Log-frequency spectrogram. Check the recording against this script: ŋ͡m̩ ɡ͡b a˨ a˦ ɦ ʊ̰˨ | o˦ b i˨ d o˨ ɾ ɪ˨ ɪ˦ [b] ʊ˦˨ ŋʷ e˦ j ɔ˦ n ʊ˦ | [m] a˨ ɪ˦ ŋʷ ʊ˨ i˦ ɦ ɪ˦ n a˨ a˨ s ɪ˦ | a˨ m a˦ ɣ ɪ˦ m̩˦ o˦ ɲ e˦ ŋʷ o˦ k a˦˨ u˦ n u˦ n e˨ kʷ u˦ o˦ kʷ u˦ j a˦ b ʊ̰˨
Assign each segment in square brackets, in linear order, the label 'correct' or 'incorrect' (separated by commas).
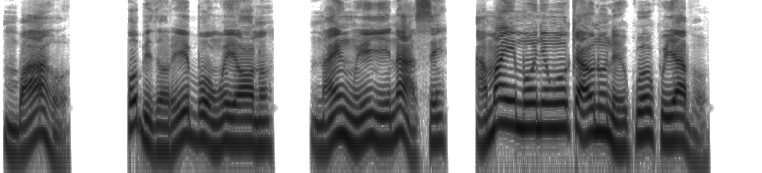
correct, incorrect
